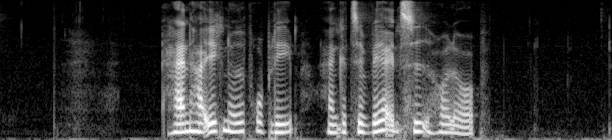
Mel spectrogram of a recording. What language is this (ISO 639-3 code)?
dan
